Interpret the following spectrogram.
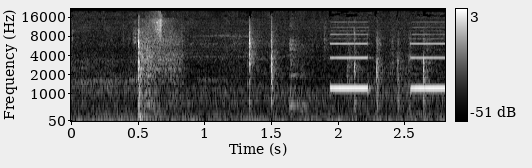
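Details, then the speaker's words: Dell laptop with HDMI, on a Dell power supply, beeps repeatedly at power-on and won't boot; the owner counts five beeps, with meaning unknown, and suspects a dead CMOS battery. POST beep code, no boot. "beeping five times I don't know what five beeps means on this"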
